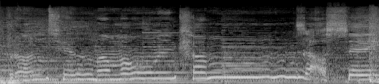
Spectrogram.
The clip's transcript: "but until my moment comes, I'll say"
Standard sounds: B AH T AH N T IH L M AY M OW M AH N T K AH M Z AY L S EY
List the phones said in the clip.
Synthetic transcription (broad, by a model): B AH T AH N T IH L M AY M OW M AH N K AH M Z AY L S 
